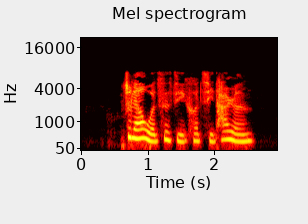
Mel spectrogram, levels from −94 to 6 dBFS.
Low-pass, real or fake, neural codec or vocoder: 7.2 kHz; real; none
